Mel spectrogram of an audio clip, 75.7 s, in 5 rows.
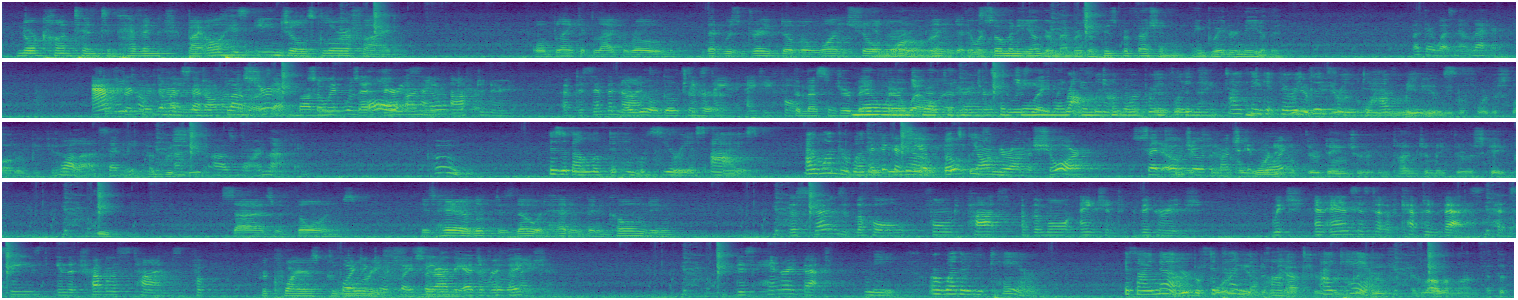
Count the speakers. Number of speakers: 10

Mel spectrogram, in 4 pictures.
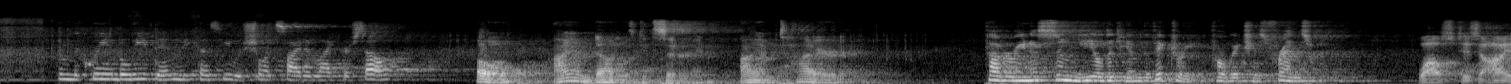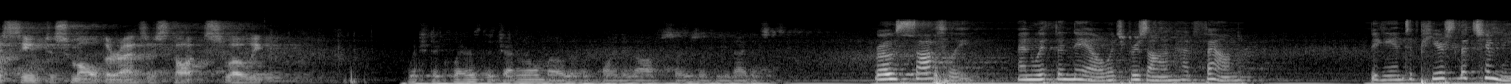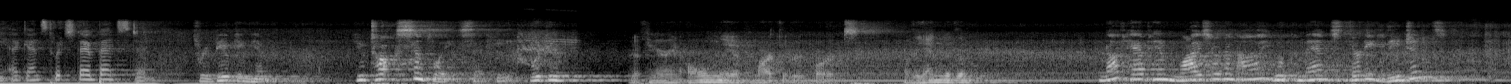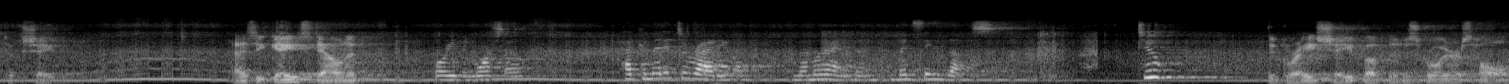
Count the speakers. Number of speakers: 6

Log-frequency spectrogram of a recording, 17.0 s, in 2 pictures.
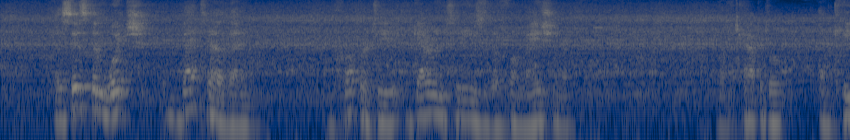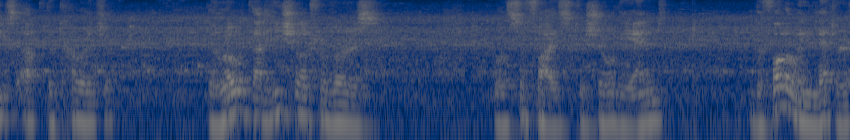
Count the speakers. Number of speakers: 1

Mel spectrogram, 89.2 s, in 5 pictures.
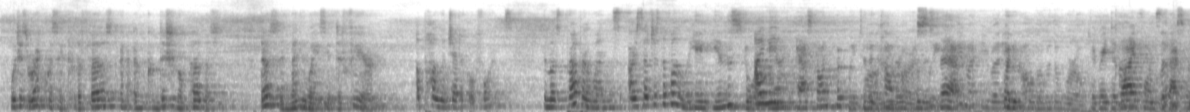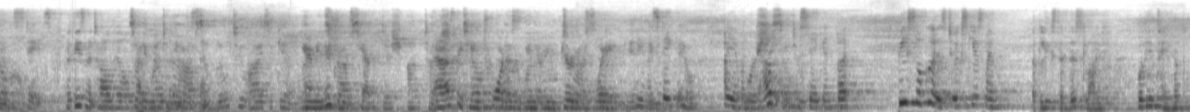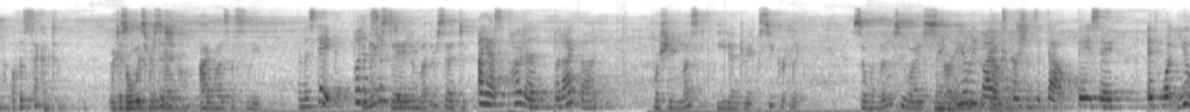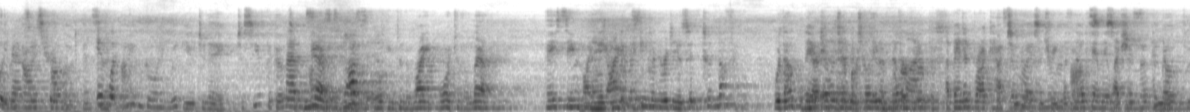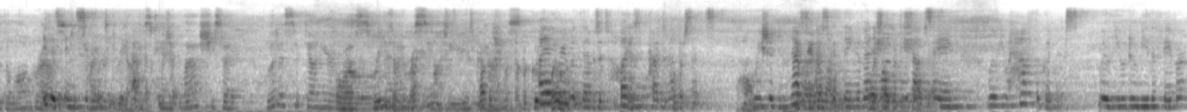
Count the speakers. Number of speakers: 5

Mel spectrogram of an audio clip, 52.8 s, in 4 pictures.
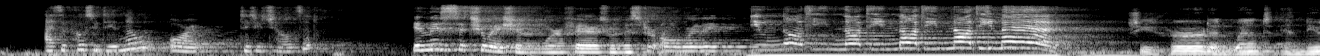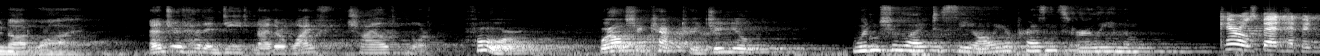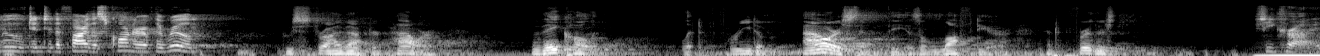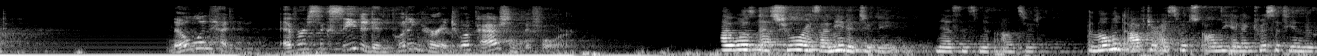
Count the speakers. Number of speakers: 9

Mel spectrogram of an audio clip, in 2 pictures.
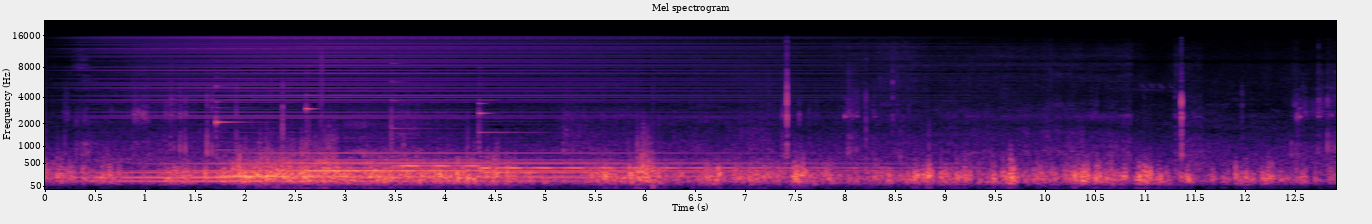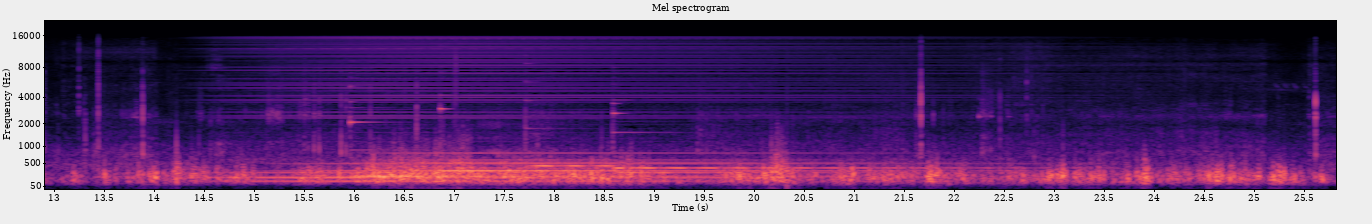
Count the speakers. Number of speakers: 0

